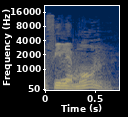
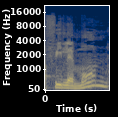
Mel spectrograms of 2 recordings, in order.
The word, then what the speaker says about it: Filemón: Así que, Filemón, dijo alguien allá atrás, lo cual creo que es la pronunciación correcta.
